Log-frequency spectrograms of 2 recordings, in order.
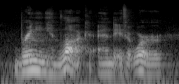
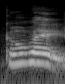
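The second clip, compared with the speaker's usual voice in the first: high, louder sobbing plea; sobbed; 12 semitones higher, 9 dB louder than usual. A narrator's reading. Star girl sobbing at Tristan to leave. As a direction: sob it out, face hidden. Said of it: "she sobbed".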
